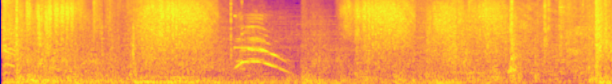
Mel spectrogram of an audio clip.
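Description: Fireworks going off in a dense barrage: repeated booms over a low rumble and crackle, with a falling whistle about two and a half seconds in and another near the end.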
